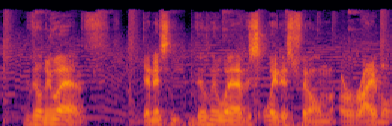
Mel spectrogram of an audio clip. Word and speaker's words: Villeneuve: I had it spelled out phonetically. You ready, Matt? Right. Villeneuve.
